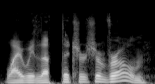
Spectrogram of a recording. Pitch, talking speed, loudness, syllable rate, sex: 110 Hz, 270 wpm, -16 LUFS, 5.0 syllables/s, male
